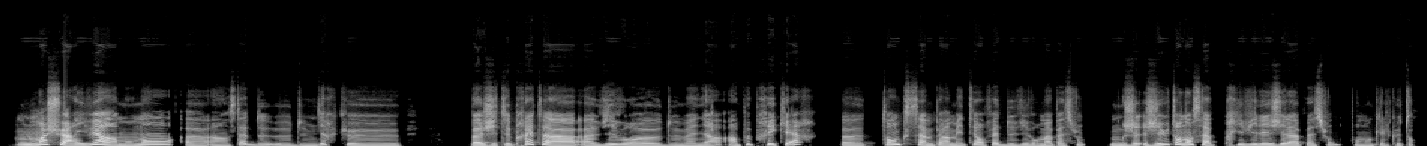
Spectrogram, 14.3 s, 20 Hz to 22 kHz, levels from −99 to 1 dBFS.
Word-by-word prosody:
moi 205 Hz, +4 st, +5 dB
je 275 Hz, -, +3 dB
suis -, -, +4 dB
arrivée 200 Hz, +6 st, +6 dB
à 255 Hz, -, +10 dB
un 190 Hz, -, +3 dB
moment, 220 Hz, +6 st, 0 dB
heu, -, -, -2 dB
à 175 Hz, -1 st, -4 dB
un 170 Hz, -1 st, -5 dB
stade 210 Hz, +5 st, -4 dB
de 175 Hz, -1 st, -7 dB
de 170 Hz, +1 st, -9 dB
me 170 Hz, 0 st, -5 dB
dire 220 Hz, +4 st, -4 dB
que 170 Hz, -4 st, -3 dB, 0.7 s
bah, 190 Hz, 0 st, +6 dB
j'étais 190 Hz, 0 st, 0 dB
prête 250 Hz, +5 st, -1 dB
à 180 Hz, -4 st, +5 dB
à 175 Hz, +1 st, -2 dB
vivre, 200 Hz, +2 st, 0 dB
heu, 170 Hz, -1 st, -1 dB
de 170 Hz, +1 st, -8 dB
manière 175 Hz, +1 st, -3 dB
un 180 Hz, -, -1 dB
peu 235 Hz, -, -5 dB
précaire, 230 Hz, +8 st, -2 dB, 0.3 s
heu, 180 Hz, -2 st, -2 dB, 0.2 s
tant 225 Hz, +3 st, +2 dB
que -, -, -7 dB
ça 200 Hz, -4 st, +1 dB
me 185 Hz, -, 0 dB
permettait 190 Hz, +1 st, -1 dB
en 205 Hz, -, +1 dB
fait 205 Hz, +1 st, -2 dB
de 180 Hz, -, -3 dB
vivre 185 Hz, +1 st, -3 dB
ma 175 Hz, -1 st, 0 dB
passion. 175 Hz, +2 st, -5 dB, 0.3 s
Donc 185 Hz, 0 st, 0 dB
j'ai 190 Hz, +1 st, +1 dB
j'ai 190 Hz, +2 st, +2 dB
eu 240 Hz, -, +1 dB
tendance 240 Hz, -3 st, +3 dB
à -, -, +5 dB
privilégier 205 Hz, -2 st, 0 dB
la 185 Hz, -2 st, +2 dB
passion 180 Hz, +3 st, -4 dB
pendant 175 Hz, -3 st, -7 dB
quelque 180 Hz, +1 st, -8 dB
temps. -, -, -9 dB
185 Hz, 220 wpm, -24 LUFS, 175-210 Hz, 0.7 s, à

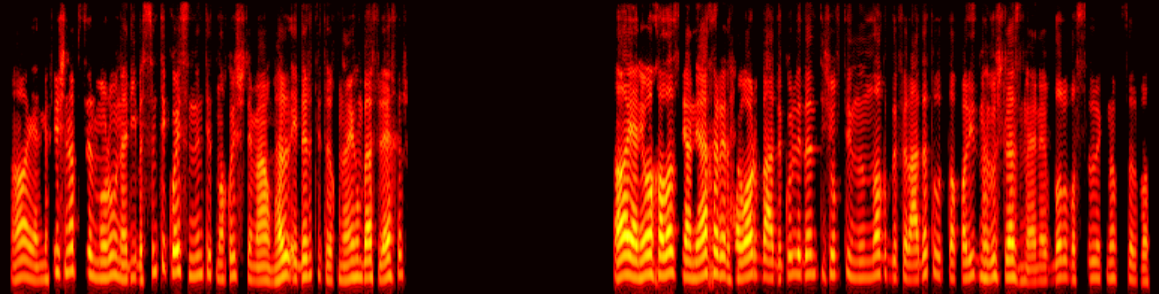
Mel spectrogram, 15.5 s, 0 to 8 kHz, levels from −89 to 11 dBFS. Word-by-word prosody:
آه، 170 Hz, +4 st, 0 dB
يعني 145 Hz, -2 st, -5 dB
ما 155 Hz, -, -8 dB
فيش 225 Hz, +7 st, -7 dB
نفس 240 Hz, -1 st, -4 dB
المرونة 170 Hz, -2 st, -2 dB
دي، 175 Hz, +3 st, -9 dB
بس 150 Hz, +8 st, -5 dB
أنتِ 235 Hz, +4 st, -9 dB
كويس 230 Hz, -4 st, +2 dB
إن 185 Hz, -, -8 dB
أنتِ 205 Hz, +1 st, -9 dB
اتناقشتِ 190 Hz, -1 st, -7 dB
معاهم، 140 Hz, -2 st, -2 dB
هل 185 Hz, +6 st, +4 dB
قدرتِ 180 Hz, +4 st, -3 dB
تقنعيهم 155 Hz, +1 st, -5 dB
بقى 175 Hz, 0 st, +4 dB
في 175 Hz, -, -17 dB
الآخر؟ 190 Hz, +6 st, -1 dB, 2.7 s
آه، 180 Hz, +4 st, +8 dB
يعني 180 Hz, -2 st, +7 dB
هو 205 Hz, +1 st, +8 dB
خلاص 210 Hz, +3 st, +6 dB
يعني 175 Hz, +2 st, +4 dB
آخر 210 Hz, -2 st, +2 dB
الحوار 175 Hz, +4 st, +3 dB
بعد 170 Hz, -4 st, 0 dB
كل 200 Hz, +5 st, -4 dB
ده 200 Hz, +1 st, -2 dB
أنتِ 205 Hz, -1 st, -9 dB
شُفتِ 200 Hz, +3 st, -7 dB
إن 170 Hz, -4 st, -9 dB
النقد 180 Hz, 0 st, -4 dB
في -, -, -8 dB
العادات 155 Hz, +9 st, -2 dB
والتقاليد 175 Hz, -1 st, -6 dB
ما 170 Hz, -, -4 dB
لوش 175 Hz, +2 st, -6 dB
لازمة، 150 Hz, -7 st, +1 dB
يعني 130 Hz, +2 st, -6 dB
هيفضلوا 155 Hz, +6 st, -5 dB
باصّين 165 Hz, +2 st, -10 dB
لِك 165 Hz, -, -11 dB
نفس 165 Hz, 0 st, -12 dB
البصّة. 140 Hz, -4 st, -8 dB
175 Hz, 180 wpm, -23 LUFS, 160-200 Hz, 2.7 s, آه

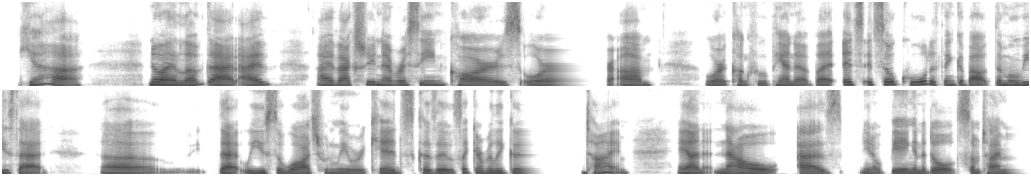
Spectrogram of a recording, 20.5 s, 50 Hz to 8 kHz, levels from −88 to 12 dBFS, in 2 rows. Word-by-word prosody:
Yeah, 215 Hz, -4 st, 0 dB, 0.7 s
no, 240 Hz, -1 st, +6 dB
I 220 Hz, -2 st, +8 dB
love 205 Hz, +6 st, +2 dB
that, 195 Hz, -6 st, +4 dB
I've 225 Hz, +4 st, +2 dB, 0.5 s
I've 200 Hz, -1 st, 0 dB
actually 200 Hz, +5 st, +1 dB
never 190 Hz, -3 st, +1 dB
seen 195 Hz, 0 st, -2 dB
Cars 170 Hz, -, 0 dB
or, 180 Hz, 0 st, -2 dB, 0.5 s
um 175 Hz, +1 st, 0 dB, 0.5 s
or 175 Hz, -1 st, 0 dB
Kung 180 Hz, 0 st, -4 dB
Fu 180 Hz, 0 st, -6 dB
Panda, 170 Hz, -2 st, -2 dB
but 185 Hz, 0 st, 0 dB
it's 225 Hz, 0 st, +2 dB
it's 225 Hz, -2 st, -1 dB
so 245 Hz, 0 st, +3 dB
cool 235 Hz, +2 st, +2 dB
to 255 Hz, -3 st, 0 dB
think 200 Hz, -3 st, -4 dB
about 205 Hz, -, 0 dB
the 200 Hz, -, -1 dB
movies 210 Hz, +3 st, +1 dB
that -, -, +1 dB, 0.6 s
uh, 180 Hz, +4 st, +1 dB, 0.6 s
that 190 Hz, -2 st, +3 dB
we -, -, -2 dB
used 195 Hz, 0 st, -1 dB
to 190 Hz, -, -2 dB
watch 185 Hz, +2 st, +1 dB
when 180 Hz, -1 st, -4 dB
we 170 Hz, -1 st, -1 dB
were 165 Hz, 0 st, -2 dB
kids 195 Hz, +1 st, -1 dB
'cause 165 Hz, 0 st, -2 dB
it 170 Hz, -, +5 dB
was, 165 Hz, -, -3 dB
like, 190 Hz, +3 st, -3 dB
a 205 Hz, -, +2 dB
really 195 Hz, -1 st, +1 dB
good 190 Hz, 0 st, -3 dB, 0.5 s
time. 245 Hz, +2 st, -1 dB, 0.5 s
And 180 Hz, -2 st, +2 dB
now 175 Hz, +2 st, +2 dB, 0.2 s
as 165 Hz, 0 st, +1 dB, 0.2 s
you -, -, -4 dB
know, -, -, -6 dB
being 175 Hz, 0 st, +2 dB
an 165 Hz, -, -1 dB
adult, 160 Hz, +4 st, 0 dB
sometimes 165 Hz, -1 st, -2 dB
190 Hz, 160 wpm, -23 LUFS, 175-205 Hz, 0.7 s, I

